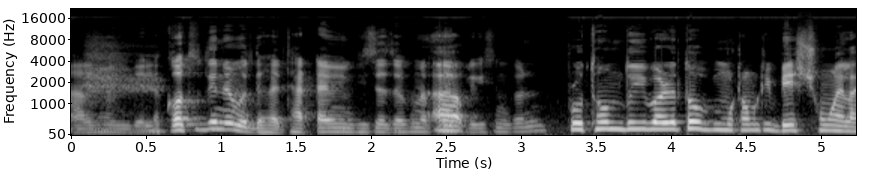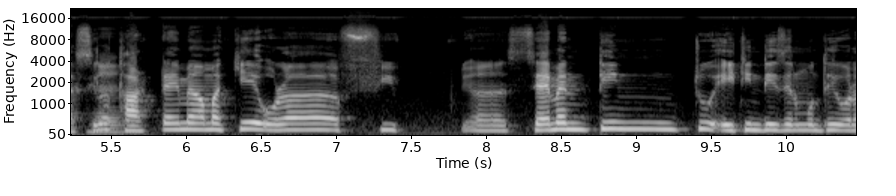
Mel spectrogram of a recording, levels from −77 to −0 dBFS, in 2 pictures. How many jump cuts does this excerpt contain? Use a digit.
0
